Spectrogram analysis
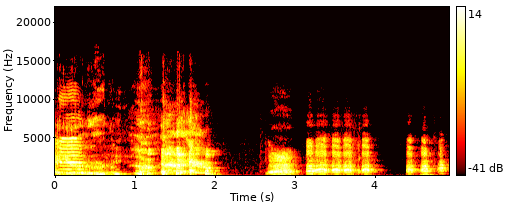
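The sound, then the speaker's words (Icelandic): Harsh coughing after death-metal style inhaled vocals, with a few rough, raspy bursts followed by shorter voiced, laugh-like pulses. “ég get ekki gert heila setningu með núna vegna þess að ég þarf að hósta ógislega mikið eftir það”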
